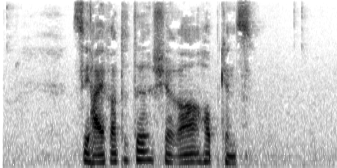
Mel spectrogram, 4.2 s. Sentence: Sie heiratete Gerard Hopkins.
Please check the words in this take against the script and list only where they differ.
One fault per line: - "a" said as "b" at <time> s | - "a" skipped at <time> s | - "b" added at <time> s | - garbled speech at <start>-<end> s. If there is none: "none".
none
